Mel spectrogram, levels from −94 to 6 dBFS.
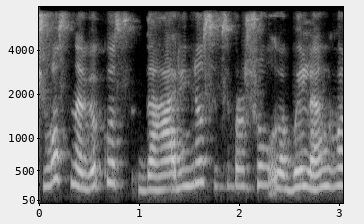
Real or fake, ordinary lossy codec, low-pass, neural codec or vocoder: fake; AAC, 48 kbps; 7.2 kHz; vocoder, 22.05 kHz, 80 mel bands, HiFi-GAN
